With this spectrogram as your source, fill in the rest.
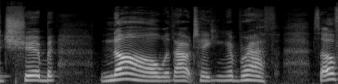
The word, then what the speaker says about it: Chibnall: Jodie announced last year she's leaving the BBC series helmed by Chris Chimballs. So I can't mispronounce his name anymore because I can't say Chibnall without taking a breath.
